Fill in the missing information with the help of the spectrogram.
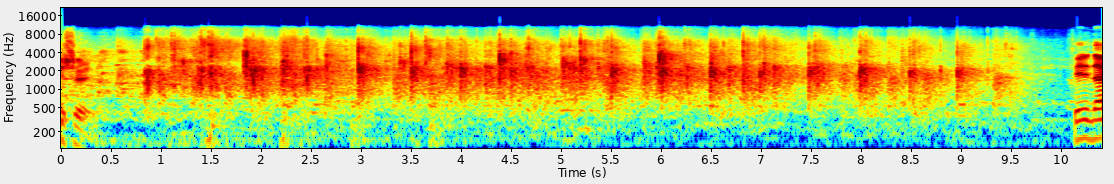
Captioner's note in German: Heiterkeit und Beifall bei der SPD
